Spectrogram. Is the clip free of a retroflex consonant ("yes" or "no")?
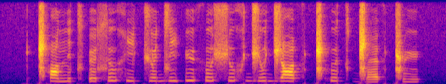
yes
